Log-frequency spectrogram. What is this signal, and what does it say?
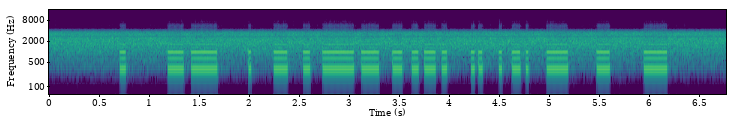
Beeps of irregular length. There is no code.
